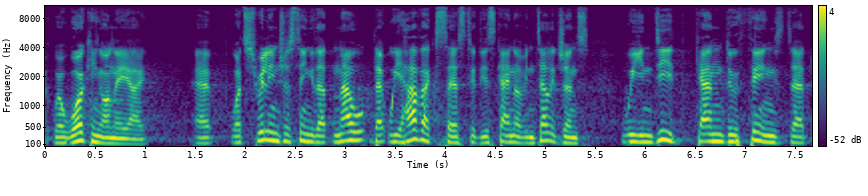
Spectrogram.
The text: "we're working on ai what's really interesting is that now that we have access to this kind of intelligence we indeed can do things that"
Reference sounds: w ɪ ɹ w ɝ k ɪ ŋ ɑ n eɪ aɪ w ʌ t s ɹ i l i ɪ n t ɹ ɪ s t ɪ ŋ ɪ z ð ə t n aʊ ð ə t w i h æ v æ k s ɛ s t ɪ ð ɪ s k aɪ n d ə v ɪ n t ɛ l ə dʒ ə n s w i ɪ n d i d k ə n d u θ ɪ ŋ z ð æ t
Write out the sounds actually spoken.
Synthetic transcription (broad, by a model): w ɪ ɹ w ɝ k ɪ ŋ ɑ n eɪ aɪ w ʌ t s ɹ i l i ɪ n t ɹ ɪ s t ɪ ŋ ɪ z ð ə t n aʊ ð ə t w i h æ v æ k s ɛ s t ɪ ð ɪ s k aɪ n d ə v ɪ n t ɛ l ə dʒ ə n s w i ɪ n d i d k ə n d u θ ɪ ŋ z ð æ t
